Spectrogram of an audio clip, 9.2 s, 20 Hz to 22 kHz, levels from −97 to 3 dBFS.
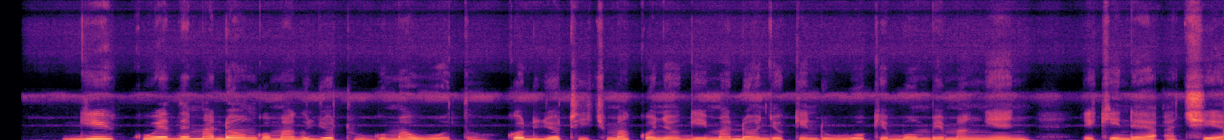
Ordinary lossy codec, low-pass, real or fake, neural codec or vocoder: none; none; real; none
